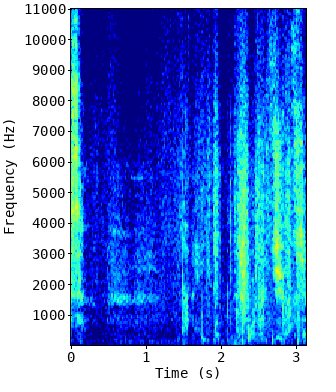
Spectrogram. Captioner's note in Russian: Шепотом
